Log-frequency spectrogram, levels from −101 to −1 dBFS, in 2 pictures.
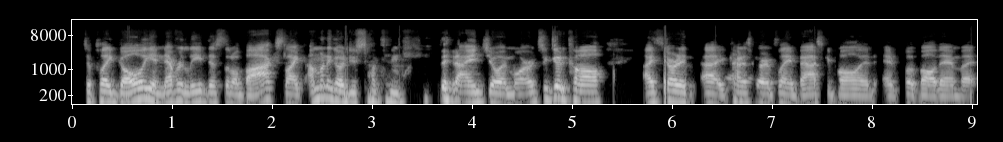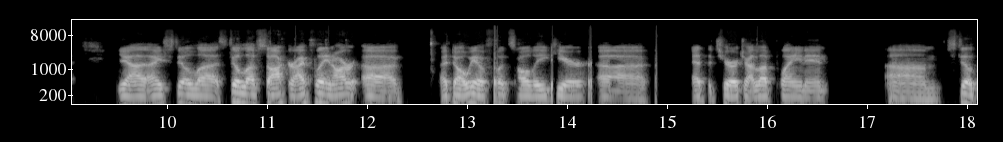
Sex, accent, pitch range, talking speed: male, American, 100-130 Hz, 215 wpm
